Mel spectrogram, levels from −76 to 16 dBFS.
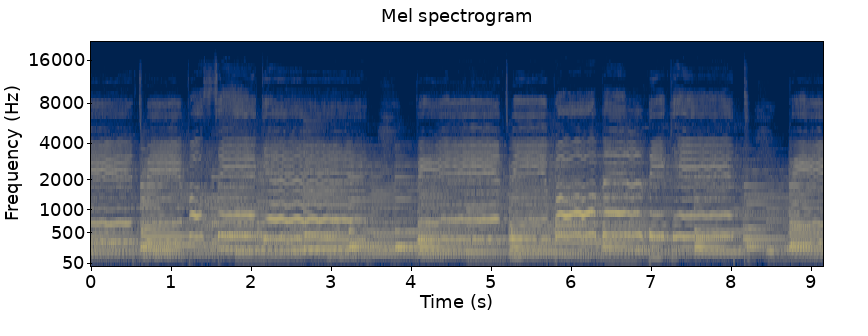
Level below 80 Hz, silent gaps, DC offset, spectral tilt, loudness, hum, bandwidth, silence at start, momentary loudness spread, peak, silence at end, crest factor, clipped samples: -64 dBFS; none; under 0.1%; -5.5 dB/octave; -18 LUFS; none; 16 kHz; 0 s; 6 LU; -4 dBFS; 0 s; 14 dB; under 0.1%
